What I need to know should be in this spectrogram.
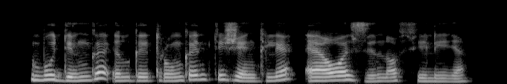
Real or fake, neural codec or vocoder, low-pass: fake; vocoder, 22.05 kHz, 80 mel bands, HiFi-GAN; 7.2 kHz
